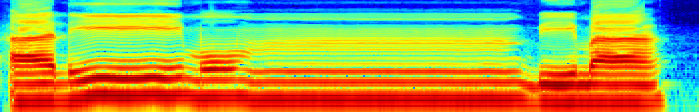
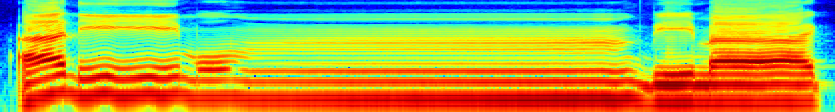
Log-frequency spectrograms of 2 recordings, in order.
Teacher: suara Nun Alimun Bima diganti dengan mim maka Itulah namanya iklab mengganti suara Nun diganti suara mim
